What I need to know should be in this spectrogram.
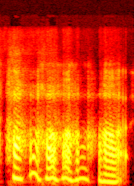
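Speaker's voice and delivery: drawn-out put-on "hahaha"; mock sudden laugh. Shown as a demonstration. Teacher imitates sad patient suddenly laughing, mock laugh. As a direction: burst into slow, fake laughter. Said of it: "tiba ketawa".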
